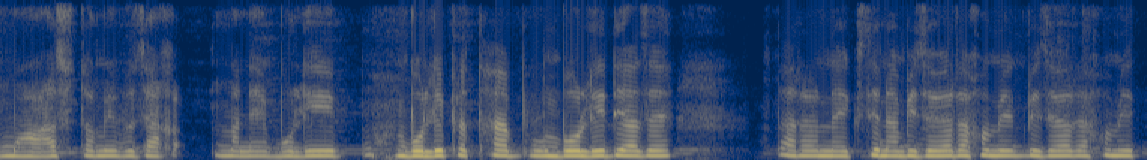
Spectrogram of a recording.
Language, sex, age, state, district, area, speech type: Assamese, female, 30-45, Assam, Barpeta, rural, spontaneous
